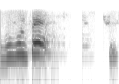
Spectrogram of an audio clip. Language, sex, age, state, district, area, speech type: Bengali, female, 45-60, West Bengal, Uttar Dinajpur, urban, conversation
